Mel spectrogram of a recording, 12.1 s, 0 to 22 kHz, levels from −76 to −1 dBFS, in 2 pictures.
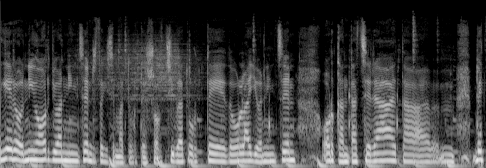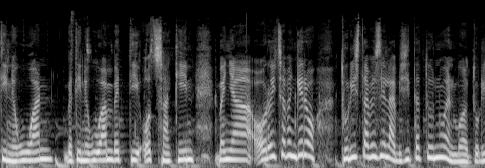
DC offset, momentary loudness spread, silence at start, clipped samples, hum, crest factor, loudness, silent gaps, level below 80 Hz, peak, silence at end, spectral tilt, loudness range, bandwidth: under 0.1%; 7 LU; 0 s; under 0.1%; none; 10 dB; -15 LUFS; none; -32 dBFS; -4 dBFS; 0 s; -5.5 dB/octave; 3 LU; 14.5 kHz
